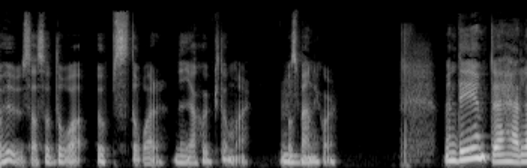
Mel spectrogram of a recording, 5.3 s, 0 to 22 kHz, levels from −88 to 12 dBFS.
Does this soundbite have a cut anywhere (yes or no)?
no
